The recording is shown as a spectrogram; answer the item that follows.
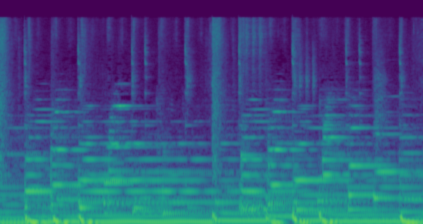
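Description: Steel pans, a double tenor pan and a single tenor lead pan, playing a bright melody and chords of quick, ringing struck notes. Underneath run a low bass line and a regular drum beat.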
